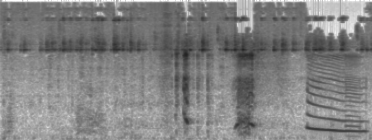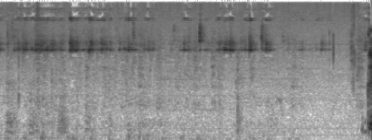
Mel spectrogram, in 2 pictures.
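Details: Adult female Chihuahua playing with a new beagle puppy indoors: a drawn-out, high wavering whine-growl lasting about a second, a few short yips before it, a steady high electronic hiss, and a man praising the dogs.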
